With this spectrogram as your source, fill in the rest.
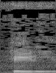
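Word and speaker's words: Hayti: went up into um Haiti Missouri Haiti not not spelled the same way it's spelled with a Y um and had some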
